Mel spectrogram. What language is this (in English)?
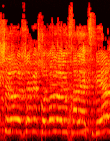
Hebrew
